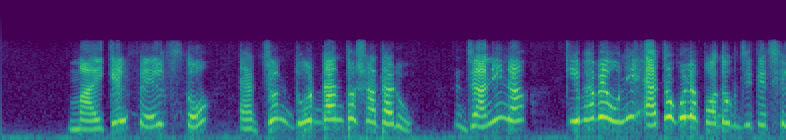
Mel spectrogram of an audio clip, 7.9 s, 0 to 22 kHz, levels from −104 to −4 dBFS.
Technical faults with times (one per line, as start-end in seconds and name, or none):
1.11-4.18 AMR rate drop
6.90-7.86 AMR rate drop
